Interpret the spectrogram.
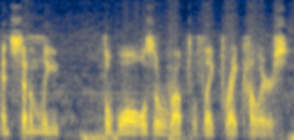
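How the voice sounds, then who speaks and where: A man's voice: lowish voice, a little slow, fairly bright tone, slightly rough, rough recording. A man telling casual, rambling stories as a podcast guest, swearing freely and peppering his speech with filler words. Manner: profane, rambling, uses the word like heavily.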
